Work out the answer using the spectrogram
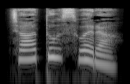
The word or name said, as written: ಚಾತುಃಸ್ವರ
